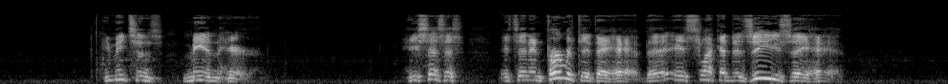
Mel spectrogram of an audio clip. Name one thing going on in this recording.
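An elderly man speaks calmly and close to a microphone, in short bursts with pauses.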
